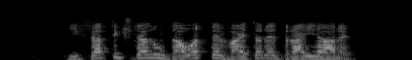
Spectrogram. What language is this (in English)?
German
